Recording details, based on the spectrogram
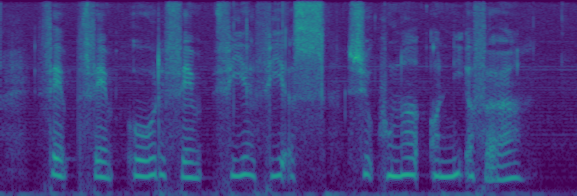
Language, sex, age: Danish, female, 56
